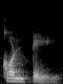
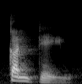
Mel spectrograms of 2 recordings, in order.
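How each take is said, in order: First: "contain" with a clear short O, "kon"; wrong pronunciation, kon-tain. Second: "contain" with a weak schwa, "kuhn-TAYN"; correct phonetic pronunciation, kun-tain. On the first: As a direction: say "contain" as "kon-TAYN", first vowel unreduced. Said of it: "it is not contain". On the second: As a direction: swallow the first vowel of "contain" to "k'n". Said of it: "the right pronunciation". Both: Shown as a demonstration.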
